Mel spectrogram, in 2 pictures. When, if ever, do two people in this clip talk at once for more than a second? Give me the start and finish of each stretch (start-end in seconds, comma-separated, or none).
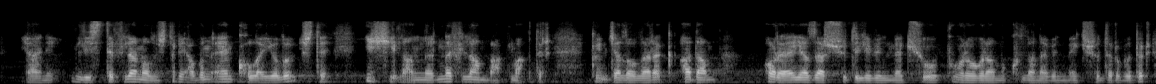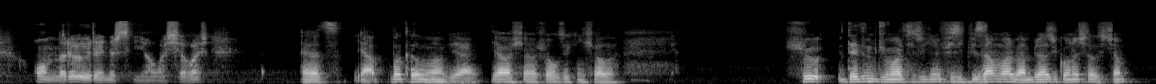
none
